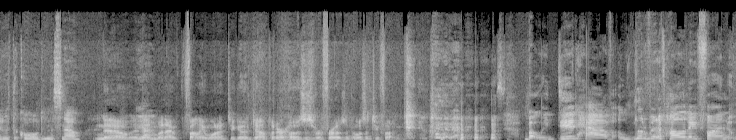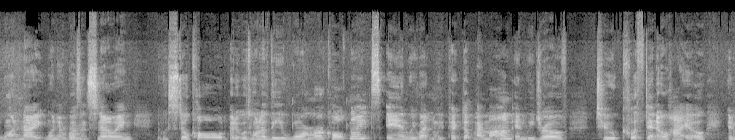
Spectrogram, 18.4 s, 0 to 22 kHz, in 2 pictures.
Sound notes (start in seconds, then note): 5.1 both laughing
